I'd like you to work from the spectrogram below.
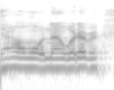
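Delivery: brash, cocky, boxer-style swagger. Retelling goofing backstage in boxing gloves: Muhammad Ali voice. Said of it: "acting like Muhammad Ali".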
